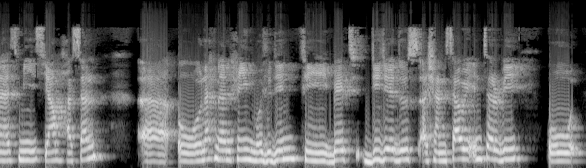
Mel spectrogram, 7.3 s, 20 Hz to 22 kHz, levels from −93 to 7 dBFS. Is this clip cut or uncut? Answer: uncut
